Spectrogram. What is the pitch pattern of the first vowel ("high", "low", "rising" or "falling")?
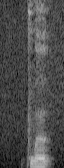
low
